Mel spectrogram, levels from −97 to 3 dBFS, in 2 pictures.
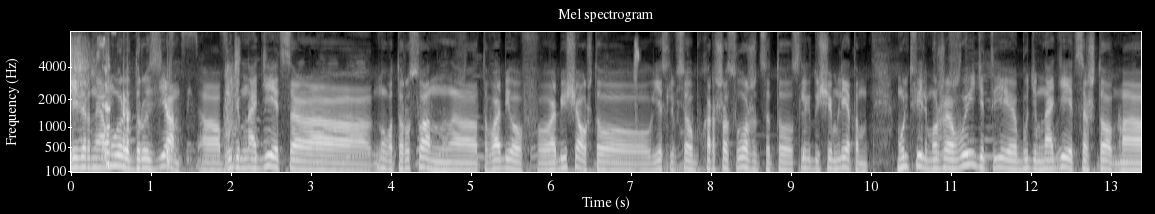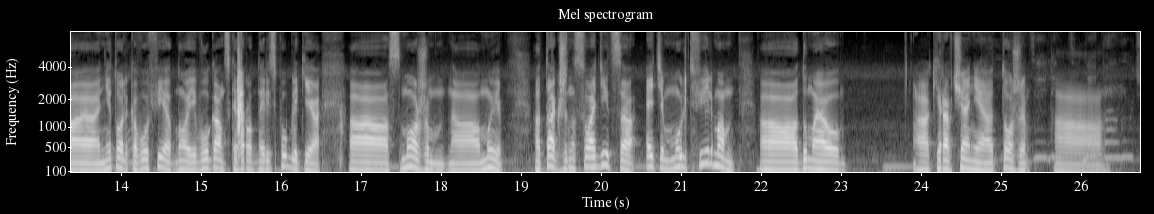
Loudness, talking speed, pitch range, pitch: -16 LUFS, 100 wpm, 115-150 Hz, 130 Hz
